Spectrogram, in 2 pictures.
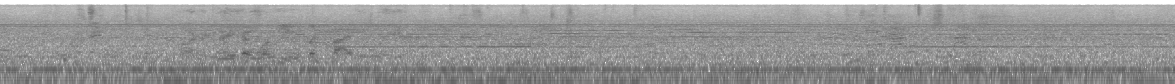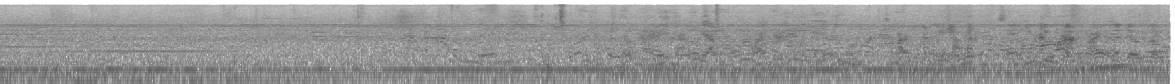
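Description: Motorbikes buzz past in busy street traffic.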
